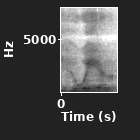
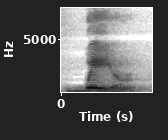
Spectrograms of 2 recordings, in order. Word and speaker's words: where: else where where okay pay attention here because H is silent we don't say where okay it's where where okay I'm asking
